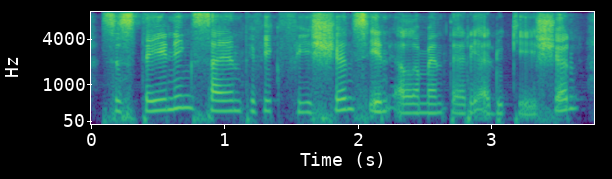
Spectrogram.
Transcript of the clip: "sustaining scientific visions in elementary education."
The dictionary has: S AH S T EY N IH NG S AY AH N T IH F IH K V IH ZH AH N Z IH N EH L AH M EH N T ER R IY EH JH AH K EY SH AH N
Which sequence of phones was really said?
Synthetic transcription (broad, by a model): S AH S T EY N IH NG S AY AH N T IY F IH K F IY SH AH N S IH N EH L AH M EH N T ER R IY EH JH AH K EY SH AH N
